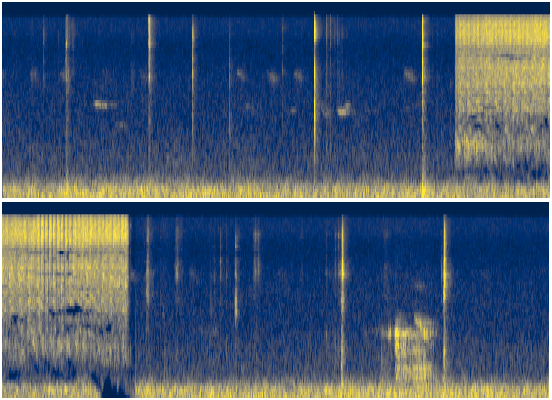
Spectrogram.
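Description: A few sharp clicks of hobby side cutters snipping moulded detail off a small plastic model panel, then about three seconds of steady scratchy hiss as the plastic part is rubbed flat on sandpaper. A few faint ticks follow near the end.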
